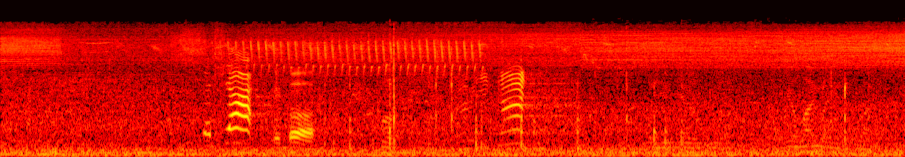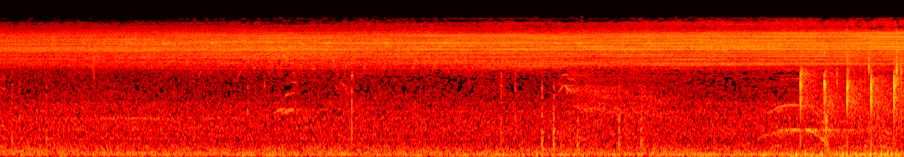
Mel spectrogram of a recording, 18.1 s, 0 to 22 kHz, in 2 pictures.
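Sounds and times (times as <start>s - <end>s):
insects buzzing: 0.0s - 18.0s.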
